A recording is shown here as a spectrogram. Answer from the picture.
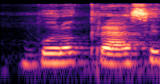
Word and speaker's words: burocracia: tá olha a palavra burocracia na língua portuguesa na língua espanhola burocracia burocracia Então já muda aqui a sílaba tônica a mesma coisa acontece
